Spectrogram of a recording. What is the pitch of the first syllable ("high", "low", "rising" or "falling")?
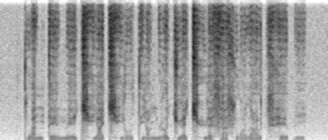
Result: high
